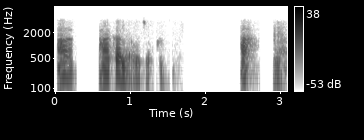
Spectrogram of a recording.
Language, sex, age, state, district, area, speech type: Gujarati, male, 45-60, Gujarat, Anand, urban, conversation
